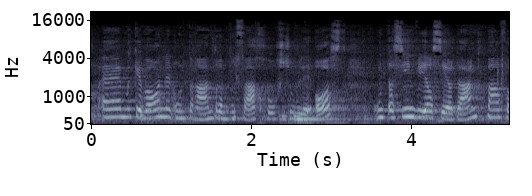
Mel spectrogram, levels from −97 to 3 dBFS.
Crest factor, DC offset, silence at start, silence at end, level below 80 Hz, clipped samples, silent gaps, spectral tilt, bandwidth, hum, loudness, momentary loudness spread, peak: 16 dB; under 0.1%; 0 s; 0 s; -72 dBFS; under 0.1%; none; -4.5 dB/octave; 16 kHz; none; -36 LUFS; 7 LU; -20 dBFS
